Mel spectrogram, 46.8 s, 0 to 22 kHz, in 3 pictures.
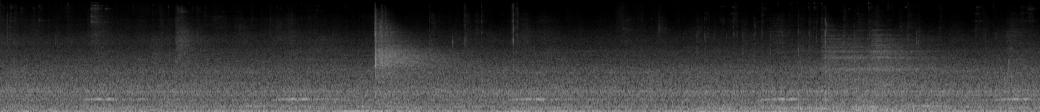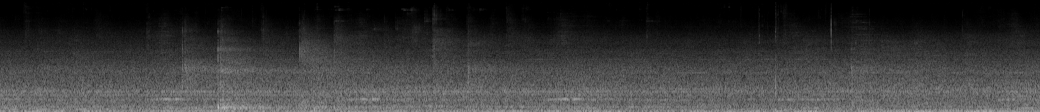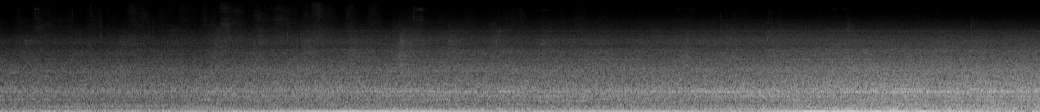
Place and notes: Maribor, station hall - afternoon ambience
place revisited
(Sony PCM D50, Primo EM172)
